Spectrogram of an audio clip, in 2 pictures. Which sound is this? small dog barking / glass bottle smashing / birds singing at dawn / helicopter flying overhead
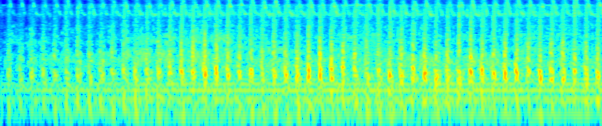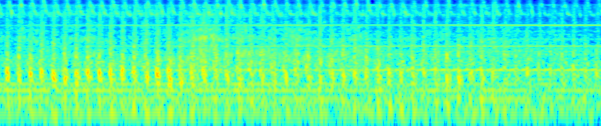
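helicopter flying overhead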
